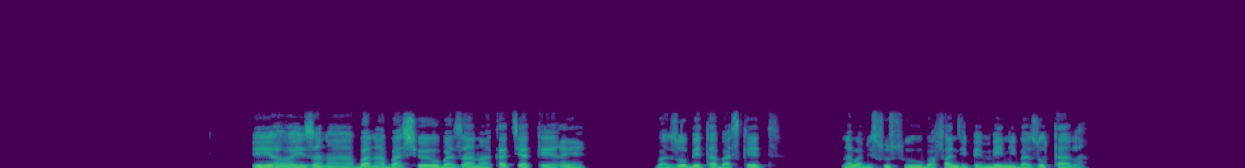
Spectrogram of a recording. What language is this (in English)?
Lingala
